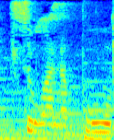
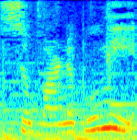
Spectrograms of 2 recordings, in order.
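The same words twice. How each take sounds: First: The name is said the Thai way. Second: The name is said as it is spelled. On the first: The speaker calls it right. "it is actually pronounced as" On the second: The speaker calls it wrong. "as many foreigners mistakenly pronounce it"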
